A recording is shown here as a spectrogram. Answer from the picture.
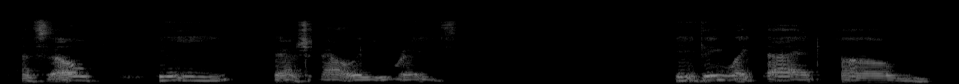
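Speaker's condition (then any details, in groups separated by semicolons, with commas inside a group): Cerebral palsy; wheelchair, needs transfer help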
